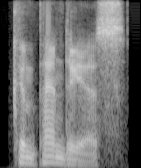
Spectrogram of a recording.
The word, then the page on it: compendious: British English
